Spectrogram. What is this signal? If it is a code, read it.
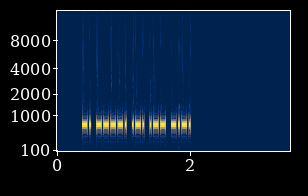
Morse code, heard as a keyed tone, about 44 wpm, 700 Hz. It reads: N9RWC
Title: USA Call Signs - 5 Characters - Repeated 3x - 45wpm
